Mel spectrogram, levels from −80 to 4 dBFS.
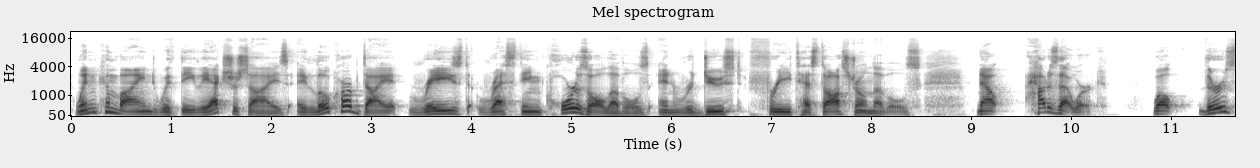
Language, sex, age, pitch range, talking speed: English, male, 30-49, 95-130 Hz, 130 wpm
